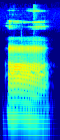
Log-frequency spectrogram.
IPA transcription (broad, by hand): aː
